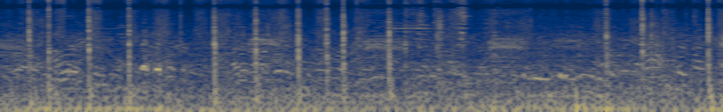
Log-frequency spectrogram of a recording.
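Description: A heavy knife chops sharply and repeatedly on a wooden block.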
